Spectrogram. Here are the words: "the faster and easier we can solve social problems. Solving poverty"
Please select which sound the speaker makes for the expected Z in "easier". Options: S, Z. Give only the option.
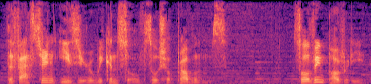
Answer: Z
